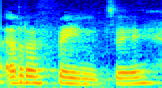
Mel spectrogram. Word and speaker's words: Refentse: okay hey guys um my name is reference other people pronounce it as references yes um yeah either way potato potato same thing yeah um yeah i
